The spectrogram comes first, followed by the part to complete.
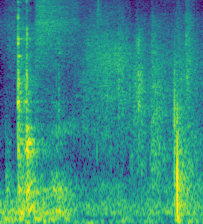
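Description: Faint scrapes and light metal clicks of a hand tool working at the universal joint of a race car's collapsible steering shaft, with one sharper click near the end.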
